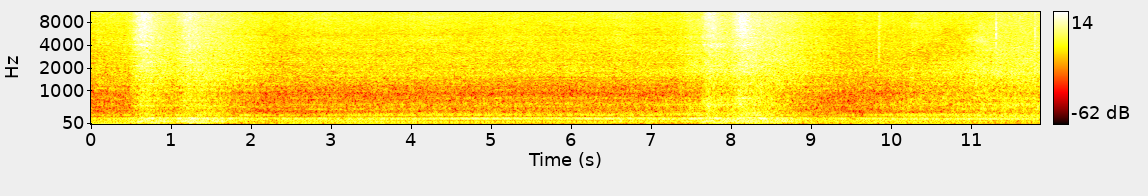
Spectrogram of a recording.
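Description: A 1959 Ford Skyliner Retractable starts cold in a shop and settles into a steady, chugging idle, with two brief louder revving swells as the engine runs on.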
